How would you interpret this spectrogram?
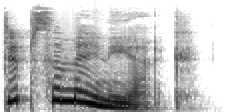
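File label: "dipsomaniac", British English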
